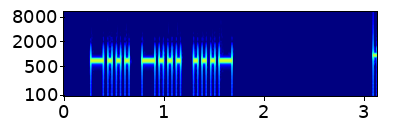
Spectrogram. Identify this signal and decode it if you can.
Morse code, heard as a keyed tone, about 28 wpm, 700 Hz. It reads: BBV
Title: All Cut Numbers - 3-Digit 28wpm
